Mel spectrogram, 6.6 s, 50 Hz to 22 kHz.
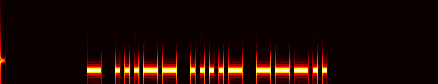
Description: Morse code, heard as a keyed tone, about 17 wpm, 700 Hz. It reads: T348
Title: Numbers - Contest Style - 4-Digit 17wpm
